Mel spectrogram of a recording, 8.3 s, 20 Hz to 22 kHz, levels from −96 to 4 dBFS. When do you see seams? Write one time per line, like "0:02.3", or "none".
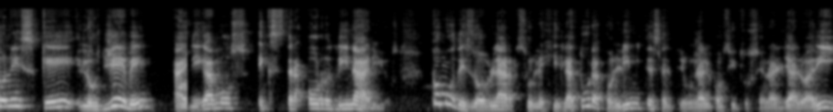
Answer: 0:01.9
